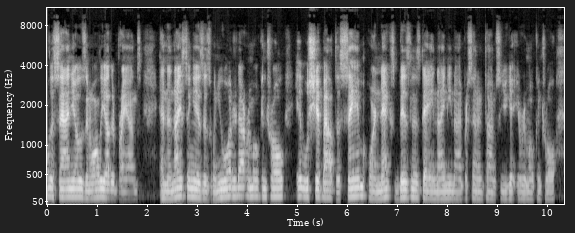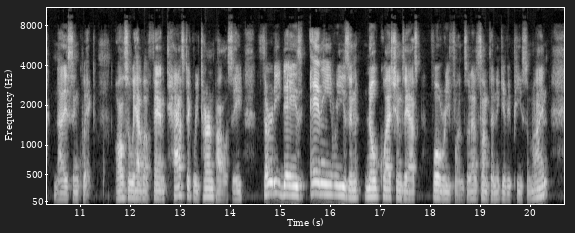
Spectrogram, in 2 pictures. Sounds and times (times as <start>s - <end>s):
Speech: 0.0s - 20.6s.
